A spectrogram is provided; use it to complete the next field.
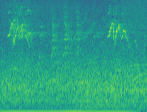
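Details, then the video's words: A flock of White-faced whistling ducks on a lake in Curitiba, Brazil, gives two bursts of high, thin whistled calls, one near the start and one near the end, over steady outdoor background noise. "BANDO DE IRERÊS"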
